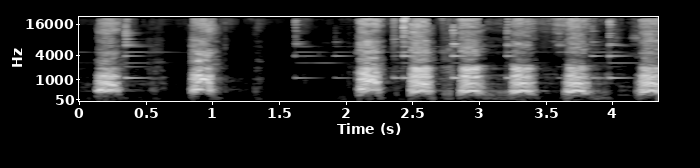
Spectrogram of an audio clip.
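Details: Barks of a Tibetan Mastiff working as a sheep farm guard dog in Nepal: two single barks, a short pause, then a quick run of five loud, rough barks about every half second.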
